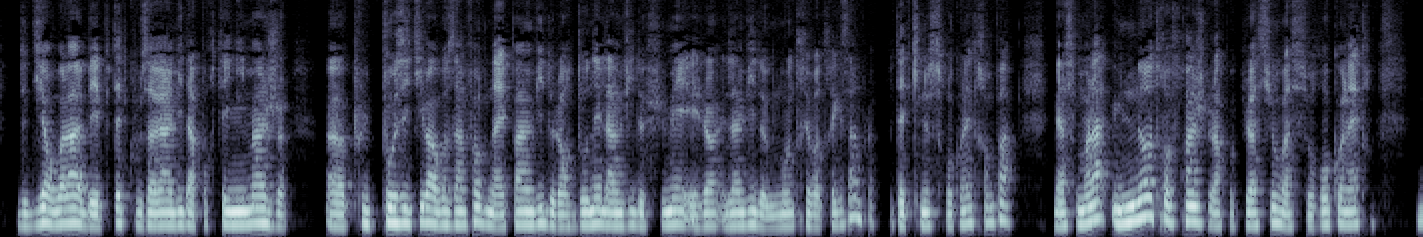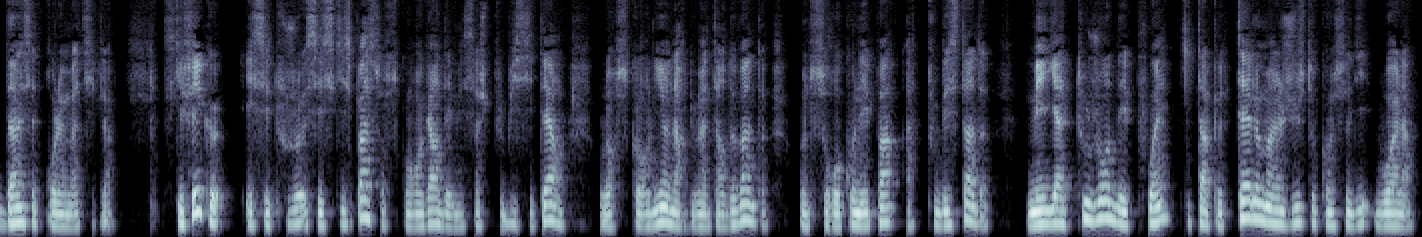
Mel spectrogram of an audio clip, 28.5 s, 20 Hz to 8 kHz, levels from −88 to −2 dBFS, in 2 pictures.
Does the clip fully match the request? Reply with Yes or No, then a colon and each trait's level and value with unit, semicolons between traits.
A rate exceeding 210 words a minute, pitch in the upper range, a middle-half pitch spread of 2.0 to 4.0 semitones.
No: fast, 220 wpm; low, 125 Hz; average, 3.1 semitones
